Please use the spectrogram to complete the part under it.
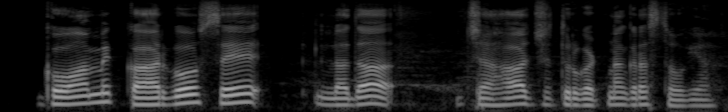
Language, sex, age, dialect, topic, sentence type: Hindi, male, 25-30, Garhwali, banking, statement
